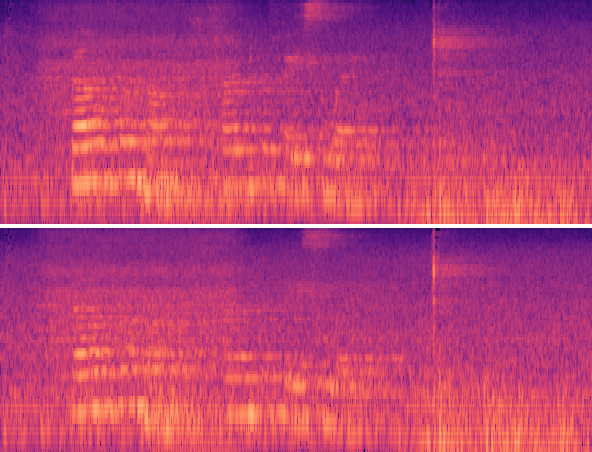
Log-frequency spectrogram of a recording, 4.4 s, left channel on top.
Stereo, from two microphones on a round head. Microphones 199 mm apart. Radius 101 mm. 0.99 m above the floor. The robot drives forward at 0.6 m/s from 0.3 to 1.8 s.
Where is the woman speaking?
40° left (ahead or behind), 1.7 m; by 2.9 s 30° left (ahead or behind), 2.5 m.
